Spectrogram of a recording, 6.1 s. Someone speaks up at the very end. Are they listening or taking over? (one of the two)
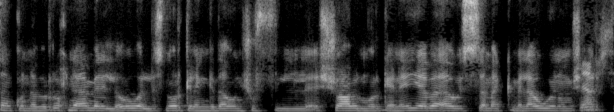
taking over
